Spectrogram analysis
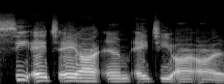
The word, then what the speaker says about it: Charmherr: That's CHARMHERR. It's really, it sounds like Charmherr, but it's really just Charmherr.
